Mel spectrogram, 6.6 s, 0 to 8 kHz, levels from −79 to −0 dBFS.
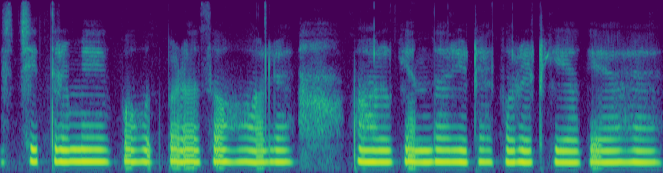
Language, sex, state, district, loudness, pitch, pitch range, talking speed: Hindi, female, Chhattisgarh, Raipur, -13 LUFS, 200 Hz, 200-205 Hz, 145 wpm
